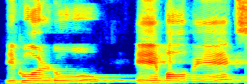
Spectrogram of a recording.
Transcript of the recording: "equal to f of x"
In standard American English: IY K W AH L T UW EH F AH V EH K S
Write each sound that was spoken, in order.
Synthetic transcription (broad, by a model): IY K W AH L T UW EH P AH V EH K S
